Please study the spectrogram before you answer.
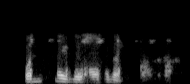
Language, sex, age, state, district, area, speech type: Manipuri, male, 45-60, Manipur, Imphal East, rural, conversation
